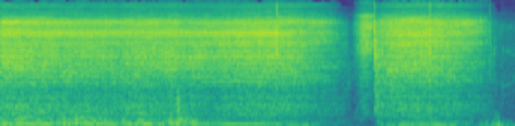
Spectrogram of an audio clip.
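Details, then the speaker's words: Repaired electric winch on a gooseneck trailer pulling a tractor up the ramp: steady low motor drone at an even pitch under load, a brief stop then smooth restart; the winch works well and the welds hold. "all right this is the real test and let's try to winch let's winch the tractor in all right we're getting tight on it"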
